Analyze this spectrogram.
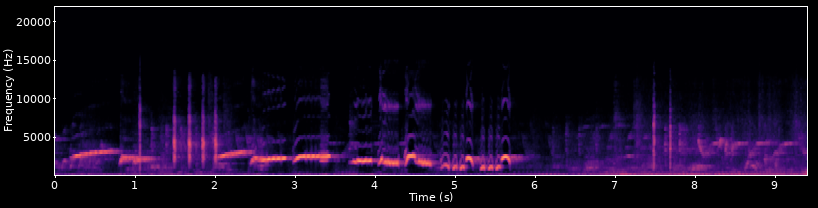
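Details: White-rumped shama fighting song, stimulated by a female: a run of clear whistled slurs rising and falling, repeated about twice a second, then softer chatter.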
